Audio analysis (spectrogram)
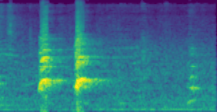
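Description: Pet dogs at a home give two sharp barks close by, a half second apart, followed by a fainter yip, with a low steady hum underneath.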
